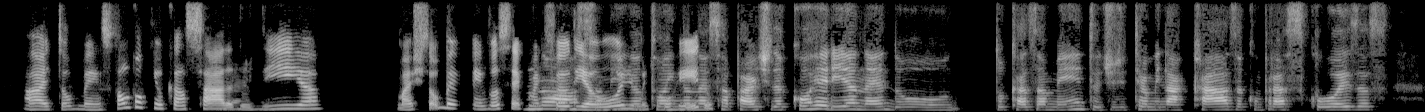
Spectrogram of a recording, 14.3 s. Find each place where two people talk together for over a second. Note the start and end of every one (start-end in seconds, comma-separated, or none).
5.3-7.1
